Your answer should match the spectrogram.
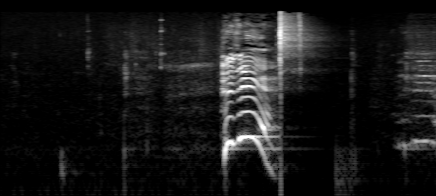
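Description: A short, high-pitched voice sound about halfway through whose pitch rises and then falls, cut off by a sharp click.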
